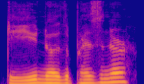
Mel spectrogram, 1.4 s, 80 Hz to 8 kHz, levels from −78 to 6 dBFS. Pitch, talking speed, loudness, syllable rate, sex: 125 Hz, 210 wpm, -14 LUFS, 5.7 syllables/s, male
